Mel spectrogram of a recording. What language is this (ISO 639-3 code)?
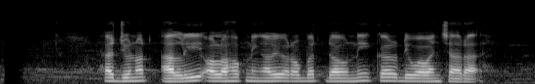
sun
